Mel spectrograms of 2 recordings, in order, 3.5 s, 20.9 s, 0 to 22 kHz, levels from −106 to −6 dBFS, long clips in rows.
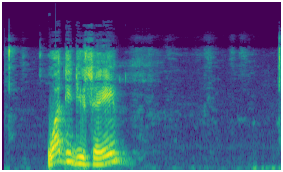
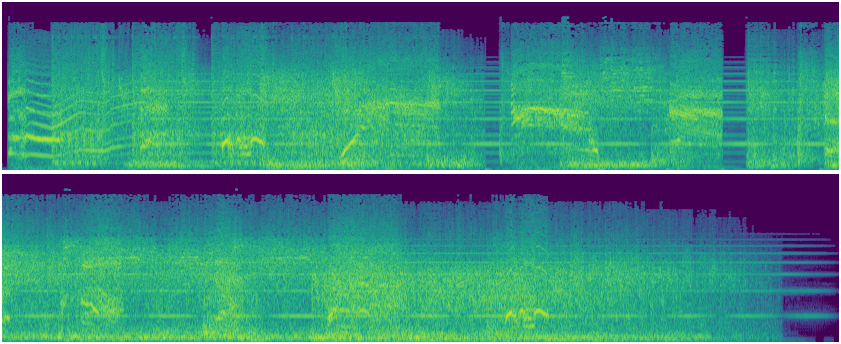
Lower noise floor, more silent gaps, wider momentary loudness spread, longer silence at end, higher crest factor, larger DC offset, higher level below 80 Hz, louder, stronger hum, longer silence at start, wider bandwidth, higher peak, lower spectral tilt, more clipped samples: first, -58 dBFS vs -54 dBFS; neither; first, 14 LU vs 8 LU; first, 2 s vs 0.75 s; about the same, 16 dB vs 16 dB; neither; second, -48 dBFS vs -40 dBFS; first, -13 LUFS vs -21 LUFS; neither; about the same, 0.1 s vs 0.05 s; second, 9.6 kHz vs 13.5 kHz; first, 0 dBFS vs -8 dBFS; about the same, -5 dB/octave vs -4 dB/octave; neither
